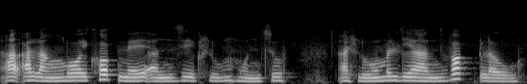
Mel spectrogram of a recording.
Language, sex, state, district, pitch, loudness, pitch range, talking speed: Mizo, female, Mizoram, Aizawl, 165 Hz, -20 LUFS, 155-175 Hz, 160 wpm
